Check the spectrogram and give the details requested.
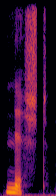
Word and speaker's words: nicht: The sentence is, Ich arbeite nicht. It means, I don't work.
